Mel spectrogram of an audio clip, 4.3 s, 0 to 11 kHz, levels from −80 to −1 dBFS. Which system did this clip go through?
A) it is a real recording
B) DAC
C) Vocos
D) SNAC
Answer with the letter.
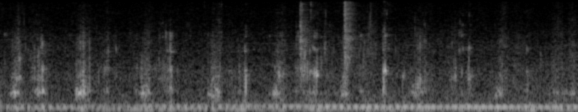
A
